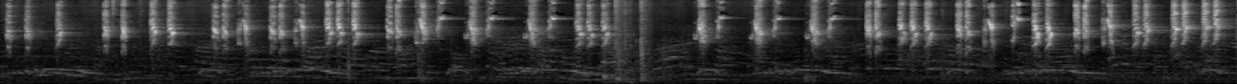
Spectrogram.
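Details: Long-tailed shrike kept at home, singing a fast stream of sharp chirps and varied notes, many short calls per second with brief gaps, plus faint lower murmuring sounds in the background.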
